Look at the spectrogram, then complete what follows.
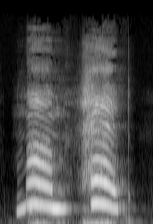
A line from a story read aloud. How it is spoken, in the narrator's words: Jack screamed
